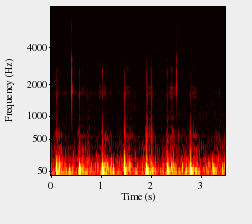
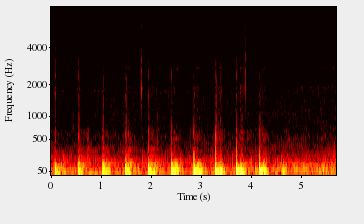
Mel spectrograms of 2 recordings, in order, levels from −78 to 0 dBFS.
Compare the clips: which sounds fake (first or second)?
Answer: first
